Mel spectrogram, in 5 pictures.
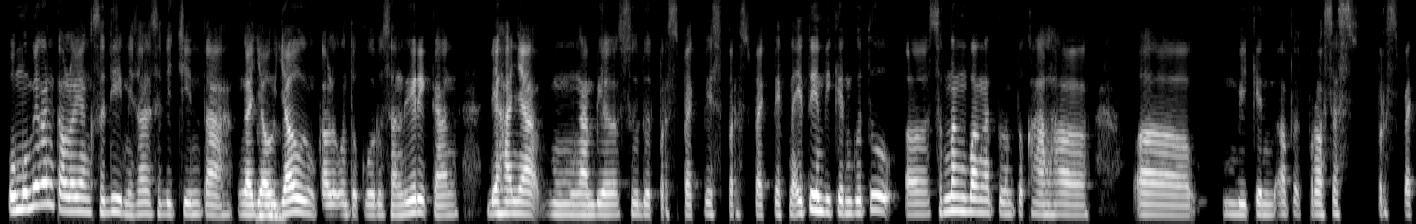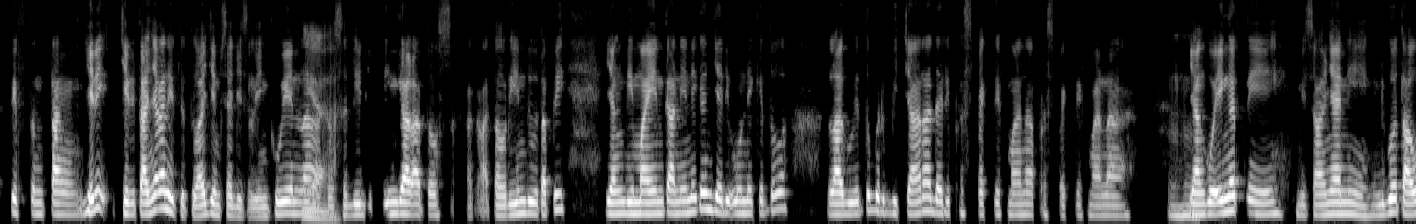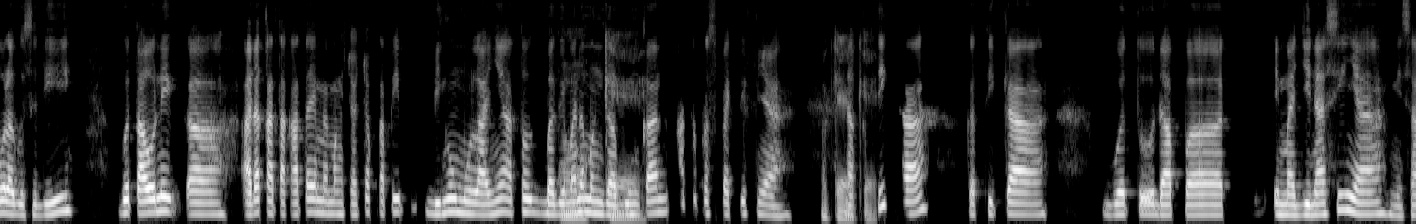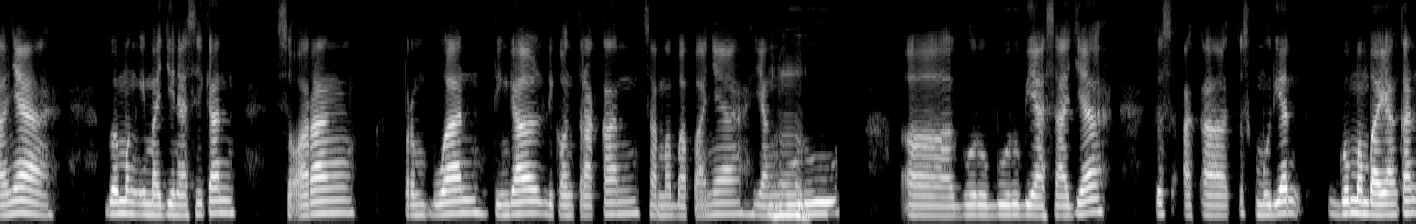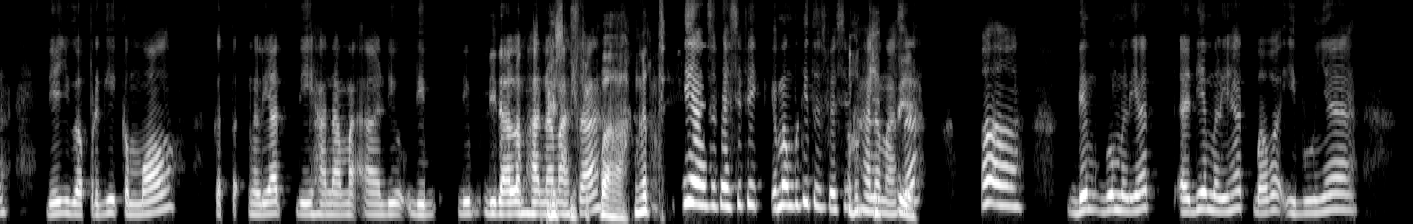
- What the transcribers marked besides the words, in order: laughing while speaking: "banget"; other noise
- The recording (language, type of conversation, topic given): Indonesian, podcast, Bagaimana cerita pribadi kamu memengaruhi karya yang kamu buat?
